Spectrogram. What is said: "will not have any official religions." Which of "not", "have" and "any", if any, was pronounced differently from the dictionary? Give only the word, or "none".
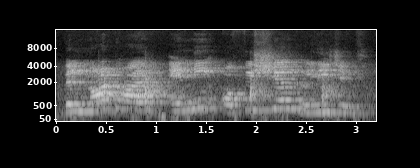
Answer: have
